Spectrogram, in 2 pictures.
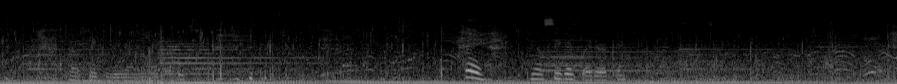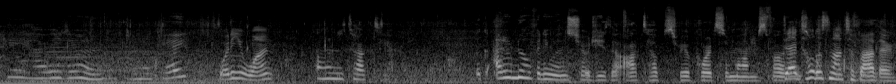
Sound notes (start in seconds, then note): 1.9 laughs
